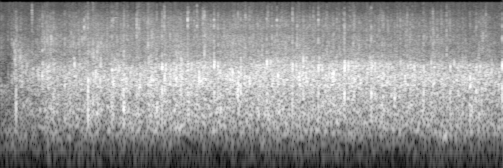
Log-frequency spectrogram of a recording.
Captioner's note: audience applauding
